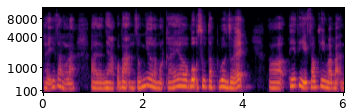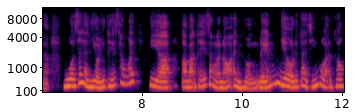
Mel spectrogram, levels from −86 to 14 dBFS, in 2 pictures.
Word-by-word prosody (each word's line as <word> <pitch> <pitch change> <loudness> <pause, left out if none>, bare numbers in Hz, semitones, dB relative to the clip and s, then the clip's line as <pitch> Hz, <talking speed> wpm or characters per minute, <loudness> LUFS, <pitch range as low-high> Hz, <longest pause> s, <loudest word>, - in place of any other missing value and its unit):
thấy 175 +3 -3
rằng 205 -9 -3
là, 160 0 -5 0.3
à, 185 - -4 0.2
nhà 170 -1 0
của - - -4
bạn 180 -1 -1
giống 185 +5 0
như 240 -2 +2
là 190 - +1
một 170 -1 -3
cái, 185 +4 -1
ơ, 225 -1 +3
bộ 225 0 +4
sưu 215 +2 0
tập 205 -1 -1
luôn 205 -2 +4
rồi 180 0 +2
ấy. 225 - +3 0.5
Ờ, 175 -1 -2
thế 235 +1 +1
thì 190 -9 +5
sau 200 -1 +1
khi 215 -3 +2
mà 175 -3 +2
bạn, 170 -1 -4
à, 155 - -10 0.3
mua 230 +1 +4
rất 340 +9 +3
là 300 -8 +4
nhiều 205 -3 +3
như 200 +3 +1
thế 235 +1 -1
xong 310 -2 -4
ấy, 355 +3 0 0.3
thì, 235 -5 +1
ờ, 190 -1 +1 0.2
ờ, 200 -2 -1
bạn 200 0 0
thấy 225 +2 -2
rằng 270 -5 -3
là 180 -1 -1
nó 185 +2 +1
ảnh 215 -4 0
hưởng 180 -1 -2
đến 230 - +2
nhiều 235 -8 +3
đến 205 +1 -1
tài 240 -4 -1
chính 220 +5 0
của 275 -4 -2
bạn 205 0 -4
không? 230 0 -1
205 Hz, 265 wpm, -25 LUFS, 180-230 Hz, 0.5 s, thì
